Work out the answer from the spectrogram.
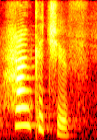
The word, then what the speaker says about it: handkerchief: correct now remember that when we pronounce the word handkerchief the D is silent say after me handkerchief hanky very good now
